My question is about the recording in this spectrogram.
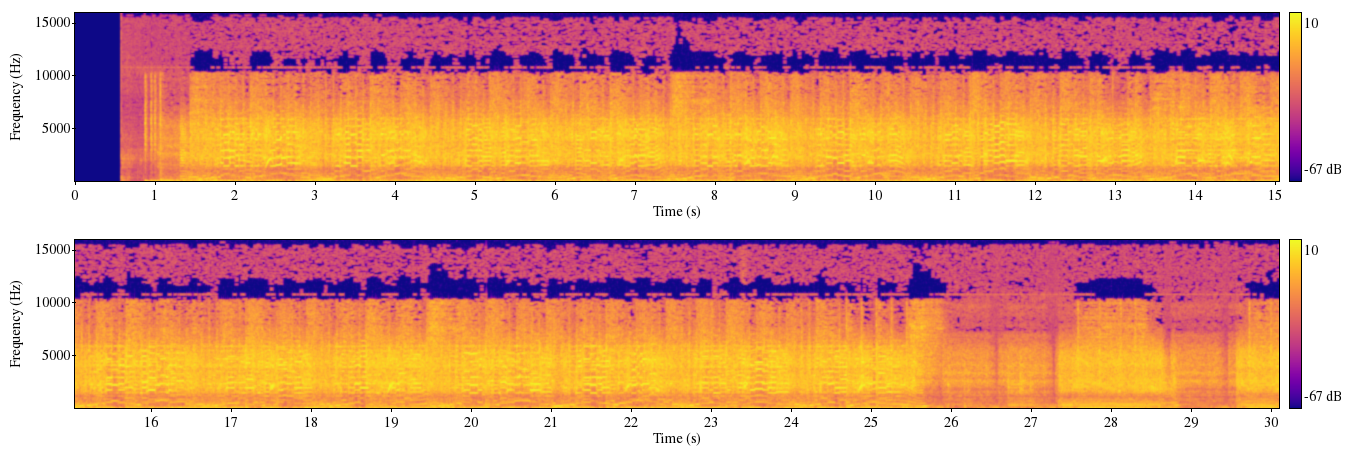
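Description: Electric guitar playing fast heavy-metal riffs, starting about half a second in and dropping back briefly twice near the end.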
